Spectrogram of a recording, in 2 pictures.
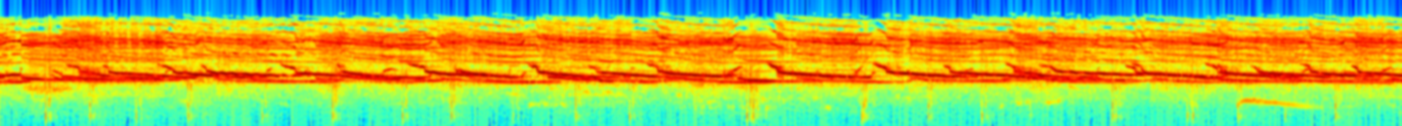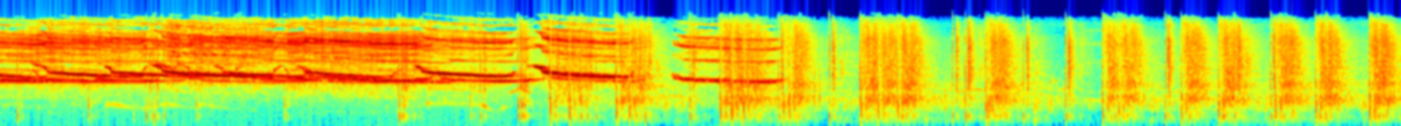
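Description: Fireworks display: a rapid string of whistling fireworks, each whistle rising and then falling in pitch, overlapping with many bangs. After about twenty seconds the whistles stop and a dense crackling barrage with sharp bangs takes over.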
